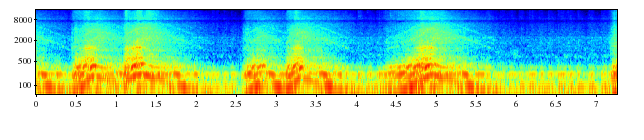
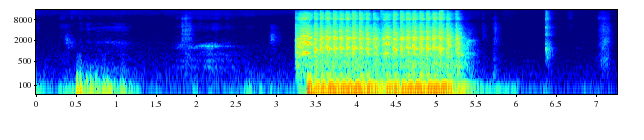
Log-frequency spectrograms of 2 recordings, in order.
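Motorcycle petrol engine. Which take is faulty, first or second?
second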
